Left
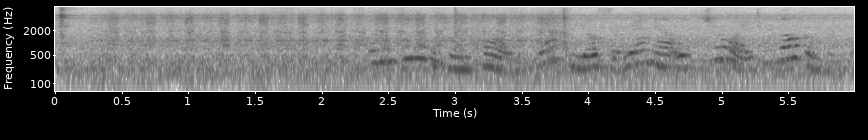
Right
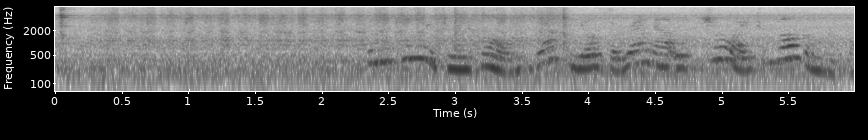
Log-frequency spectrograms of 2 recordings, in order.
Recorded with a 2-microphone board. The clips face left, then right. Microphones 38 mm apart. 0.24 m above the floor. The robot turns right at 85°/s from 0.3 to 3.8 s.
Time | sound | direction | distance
2.3 | a woman speaking | 150° right | 4.5 m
